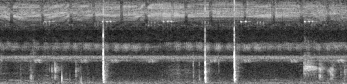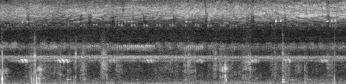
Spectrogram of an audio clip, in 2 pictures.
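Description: Night crickets and other insects chirring steadily in several high, pulsing pitches, with three sharp clicks about two, four and four and a half seconds in, and a few fainter taps later.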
